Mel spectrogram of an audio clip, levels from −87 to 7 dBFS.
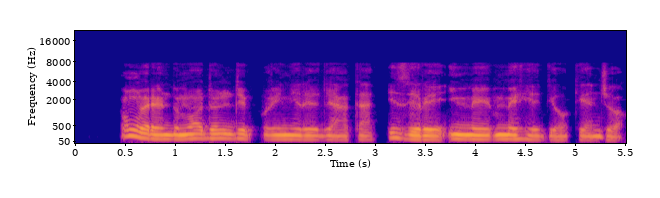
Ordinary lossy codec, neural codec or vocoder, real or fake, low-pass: none; codec, 16 kHz, 2 kbps, FunCodec, trained on LibriTTS, 25 frames a second; fake; none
